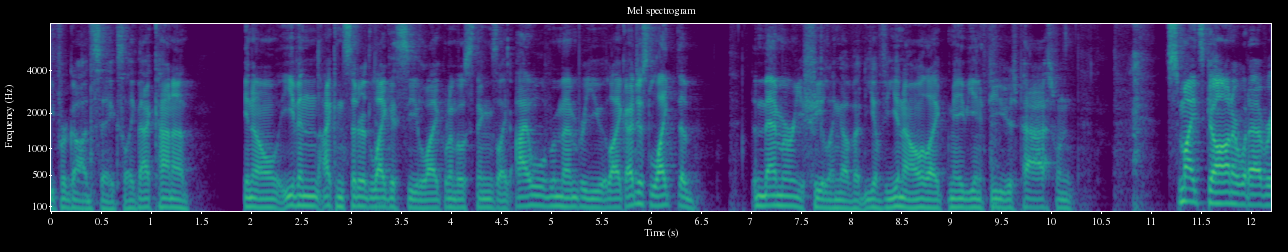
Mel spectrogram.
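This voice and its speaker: A man from Canada talking casually and earnestly to his viewers as a gaming content creator, rambling and swearing freely. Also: on the low side. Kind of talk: casual, unscripted talk to viewers.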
